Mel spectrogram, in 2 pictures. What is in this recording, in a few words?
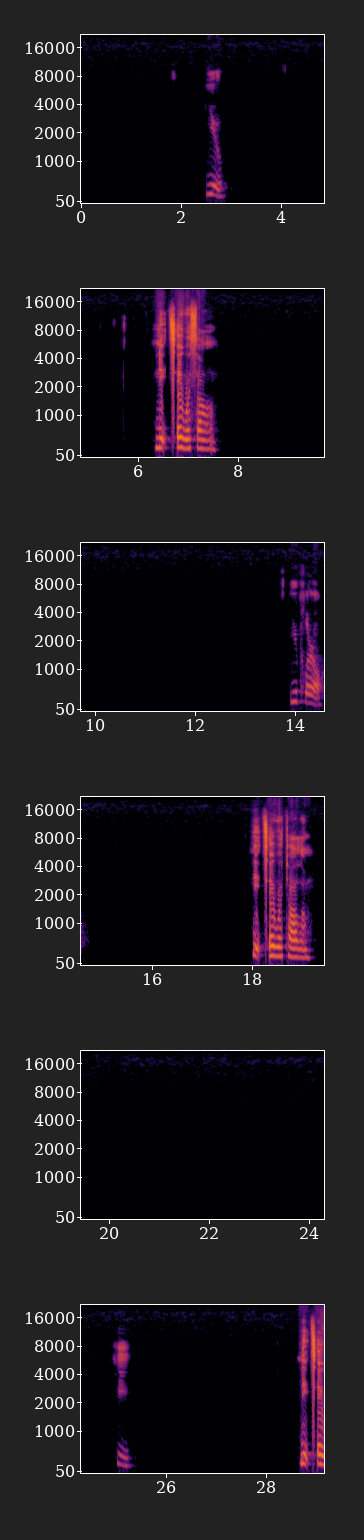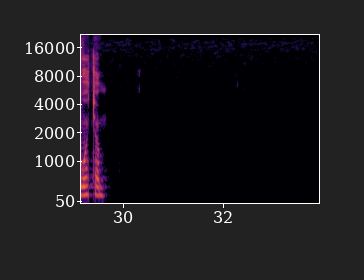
Substitution Drill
